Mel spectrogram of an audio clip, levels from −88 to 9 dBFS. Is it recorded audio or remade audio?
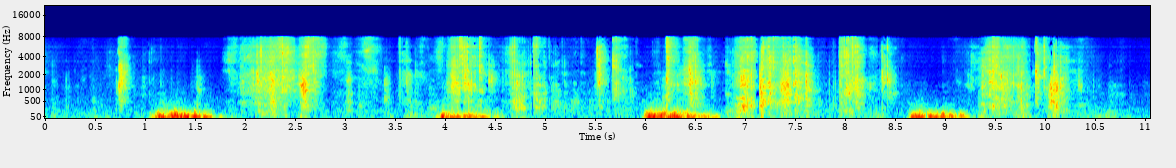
remade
